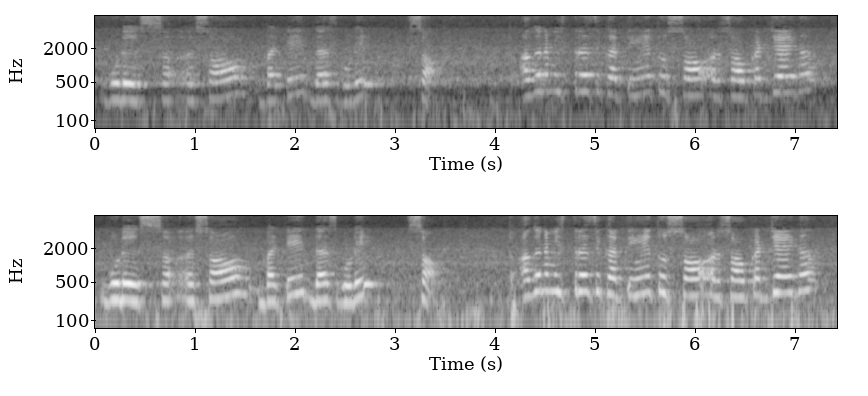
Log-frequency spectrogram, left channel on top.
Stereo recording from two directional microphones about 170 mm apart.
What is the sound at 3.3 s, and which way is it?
Speech, 45° right (ahead or behind).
